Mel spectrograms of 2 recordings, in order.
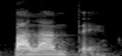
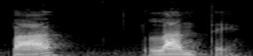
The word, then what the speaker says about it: palante: It's a word, it's pronounced palante. So say it with me. Palante. Palante. This is a combination of two words, para adelante, which in English loosely means moving forward and continuing on.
